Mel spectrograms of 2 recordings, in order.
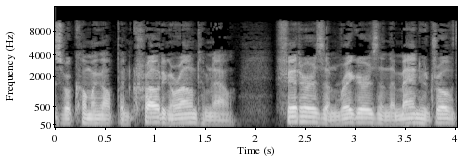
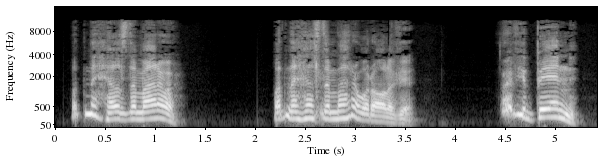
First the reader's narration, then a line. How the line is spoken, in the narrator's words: shouted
